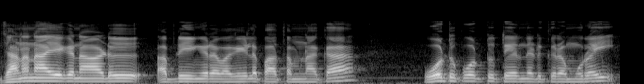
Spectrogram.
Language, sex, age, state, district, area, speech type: Tamil, male, 30-45, Tamil Nadu, Coimbatore, urban, spontaneous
